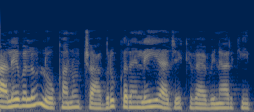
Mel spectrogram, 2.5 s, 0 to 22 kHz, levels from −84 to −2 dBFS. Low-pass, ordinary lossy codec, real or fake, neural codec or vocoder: 7.2 kHz; AAC, 48 kbps; real; none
